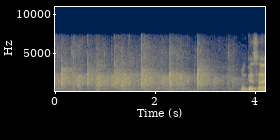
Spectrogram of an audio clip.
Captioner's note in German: Beifall bei der CDU und bei Abgeordneten der SPD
